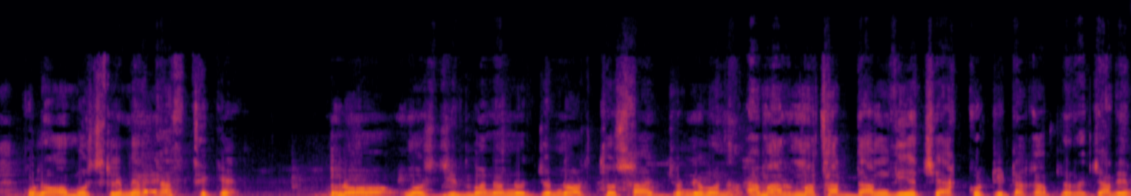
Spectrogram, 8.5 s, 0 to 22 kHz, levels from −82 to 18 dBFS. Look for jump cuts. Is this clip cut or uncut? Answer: cut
